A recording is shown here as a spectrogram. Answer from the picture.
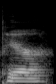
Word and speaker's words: pear: But this kind of pear, the fruit, has this exception spelling with EAR. So I'm going to pair a pair of pears, all the same pronunciation.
